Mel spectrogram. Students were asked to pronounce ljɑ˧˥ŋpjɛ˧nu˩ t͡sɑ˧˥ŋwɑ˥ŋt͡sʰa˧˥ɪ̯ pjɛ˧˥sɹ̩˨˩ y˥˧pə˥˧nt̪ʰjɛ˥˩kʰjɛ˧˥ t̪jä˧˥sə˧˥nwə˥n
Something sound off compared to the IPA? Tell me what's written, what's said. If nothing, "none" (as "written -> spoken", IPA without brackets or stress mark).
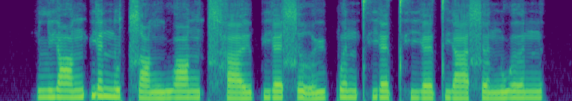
kʰ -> t̪ʰ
